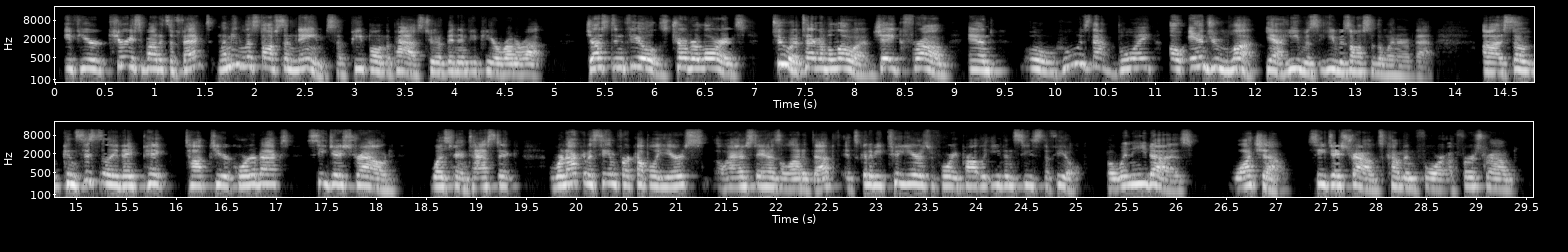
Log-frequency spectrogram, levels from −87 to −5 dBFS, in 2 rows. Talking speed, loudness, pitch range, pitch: 210 wpm, -23 LUFS, 175-220 Hz, 195 Hz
